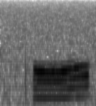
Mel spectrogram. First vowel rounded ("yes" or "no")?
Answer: yes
